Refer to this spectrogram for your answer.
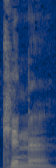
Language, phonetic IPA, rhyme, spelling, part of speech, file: German, [ˈkɪnə], -ɪnə, Kinne, noun, De-Kinne.ogg
- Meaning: nominative/accusative/genitive plural of Kinn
